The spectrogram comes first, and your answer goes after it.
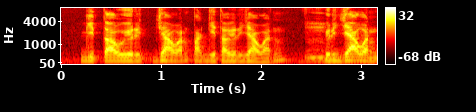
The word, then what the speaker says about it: Wirjawan: Wirjawan, begitu pronunciation-nya.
